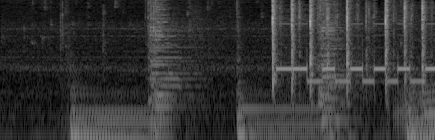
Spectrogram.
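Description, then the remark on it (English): A series of quick, crisp taps on a laptop keyboard, irregular, sounding over a low droning hum that swells in and out. “Bob raises a fist to his lips and taps the keyboard.”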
